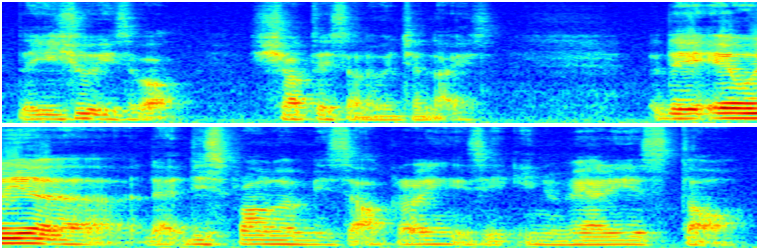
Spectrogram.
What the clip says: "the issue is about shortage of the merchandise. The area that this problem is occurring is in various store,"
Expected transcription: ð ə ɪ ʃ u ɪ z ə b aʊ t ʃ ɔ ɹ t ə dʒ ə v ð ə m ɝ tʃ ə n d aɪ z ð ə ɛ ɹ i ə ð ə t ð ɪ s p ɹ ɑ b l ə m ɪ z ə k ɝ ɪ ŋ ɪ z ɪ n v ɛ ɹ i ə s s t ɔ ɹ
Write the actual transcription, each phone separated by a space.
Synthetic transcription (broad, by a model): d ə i ʃ u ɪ s ə b aʊ t ʃ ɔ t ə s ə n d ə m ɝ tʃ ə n aɪ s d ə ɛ w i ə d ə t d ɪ s p ɹ ɑ b l ə m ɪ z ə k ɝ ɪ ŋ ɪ s ɪ n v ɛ ɹ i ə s s t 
